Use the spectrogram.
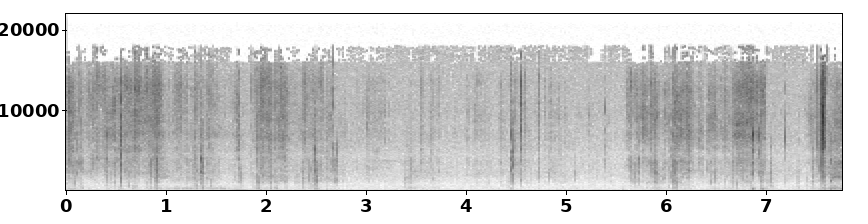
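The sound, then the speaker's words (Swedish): Papers shuffled and rustled as a speaker looks through notes for a Bible verse, a steady run of soft crinkles and sharper crackly flicks over about eight seconds, with a faint low electrical hum underneath and no talking. “Då tar jag det från mina papper istället.”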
